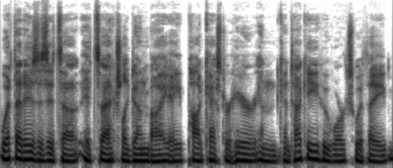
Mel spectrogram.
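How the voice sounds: This man's fairly low, slightly mellow voice keeps a fairly even intonation.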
